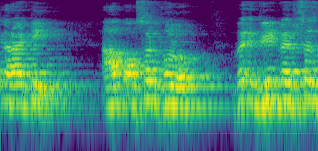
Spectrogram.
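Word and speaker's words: karate: इसका प्रोनाउंसिएशन है कराटी नॉट कराटे कराटी dictionary का सबूत है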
